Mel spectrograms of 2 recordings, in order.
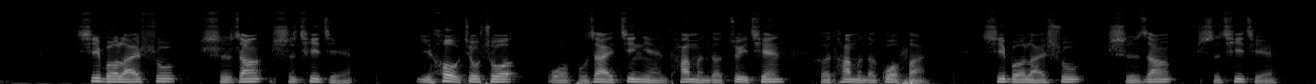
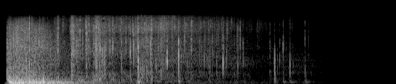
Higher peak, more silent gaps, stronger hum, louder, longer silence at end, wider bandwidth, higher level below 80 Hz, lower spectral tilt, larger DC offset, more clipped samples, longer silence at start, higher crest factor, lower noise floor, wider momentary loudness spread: second, -16 dBFS vs -4 dBFS; neither; neither; second, -36 LUFS vs -23 LUFS; second, 0.4 s vs 1.6 s; first, 15.5 kHz vs 11 kHz; second, -56 dBFS vs -32 dBFS; first, -6 dB/octave vs -3.5 dB/octave; neither; neither; first, 0.8 s vs 0.05 s; about the same, 20 dB vs 22 dB; second, -69 dBFS vs -89 dBFS; second, 12 LU vs 23 LU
